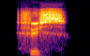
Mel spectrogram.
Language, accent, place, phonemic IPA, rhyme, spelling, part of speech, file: French, France, Lyon, /fys/, -ys, fusse, verb, LL-Q150 (fra)-fusse.wav
- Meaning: first-person singular imperfect subjunctive of être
